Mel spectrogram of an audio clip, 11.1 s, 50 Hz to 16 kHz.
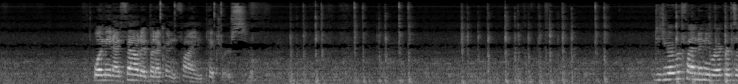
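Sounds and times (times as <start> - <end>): typing on computer keyboard: 4.3 - 6.3, 6.9 - 9.2, 10.0 - 11.0.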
